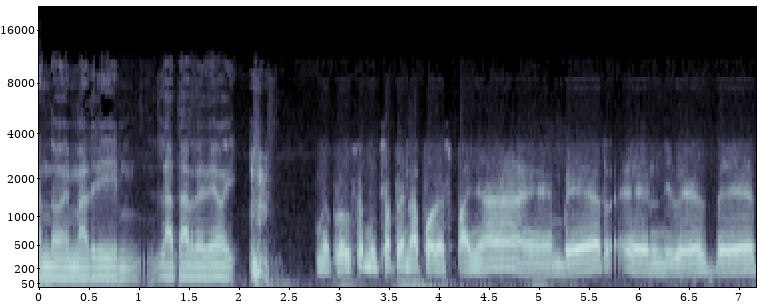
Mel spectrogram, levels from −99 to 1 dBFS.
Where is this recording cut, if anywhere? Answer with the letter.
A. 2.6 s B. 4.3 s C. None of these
A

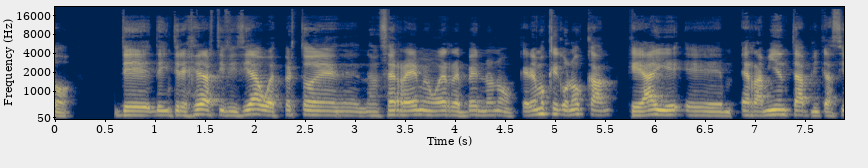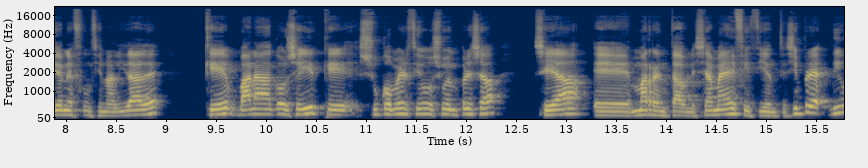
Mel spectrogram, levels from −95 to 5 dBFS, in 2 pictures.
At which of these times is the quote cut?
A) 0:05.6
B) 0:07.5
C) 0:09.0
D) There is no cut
A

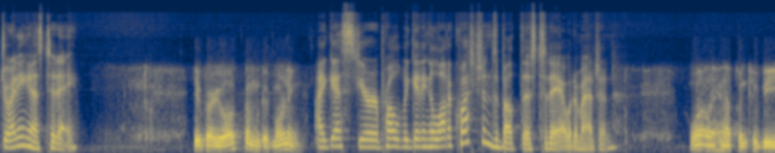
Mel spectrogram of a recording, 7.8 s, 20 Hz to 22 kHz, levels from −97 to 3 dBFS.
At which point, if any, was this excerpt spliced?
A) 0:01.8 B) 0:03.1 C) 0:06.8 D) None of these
D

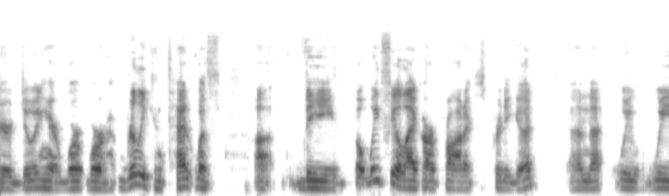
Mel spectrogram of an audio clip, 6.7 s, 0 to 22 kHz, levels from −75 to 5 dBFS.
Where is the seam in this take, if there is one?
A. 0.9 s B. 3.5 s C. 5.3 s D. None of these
B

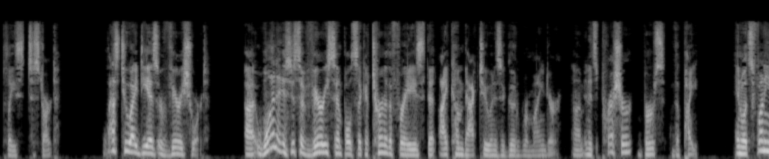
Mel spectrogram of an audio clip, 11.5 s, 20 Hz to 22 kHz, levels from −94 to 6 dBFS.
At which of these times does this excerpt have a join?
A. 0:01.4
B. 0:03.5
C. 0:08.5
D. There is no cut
D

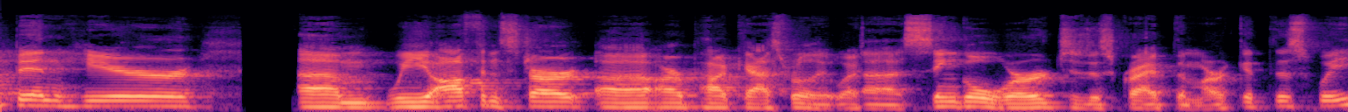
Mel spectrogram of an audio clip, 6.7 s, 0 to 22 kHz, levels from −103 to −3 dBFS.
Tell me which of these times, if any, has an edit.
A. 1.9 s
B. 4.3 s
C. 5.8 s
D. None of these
B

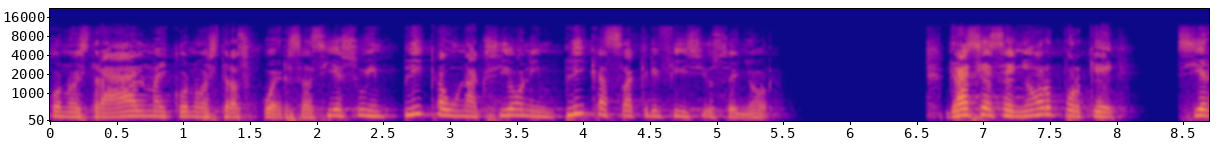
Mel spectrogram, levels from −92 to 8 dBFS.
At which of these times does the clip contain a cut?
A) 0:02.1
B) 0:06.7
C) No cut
B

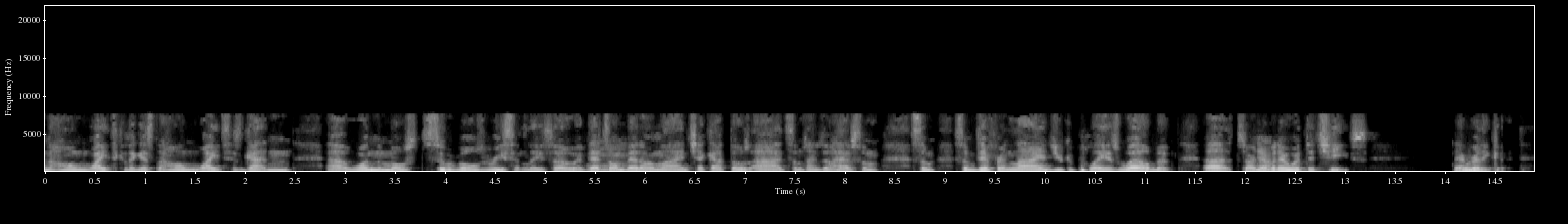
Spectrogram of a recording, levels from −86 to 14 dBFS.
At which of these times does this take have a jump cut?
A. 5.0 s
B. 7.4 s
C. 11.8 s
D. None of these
C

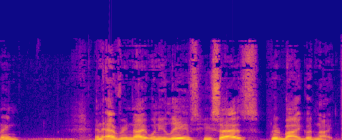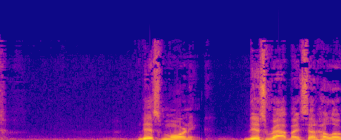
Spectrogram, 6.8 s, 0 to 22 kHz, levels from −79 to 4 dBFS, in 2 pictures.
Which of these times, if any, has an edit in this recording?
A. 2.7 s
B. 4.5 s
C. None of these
A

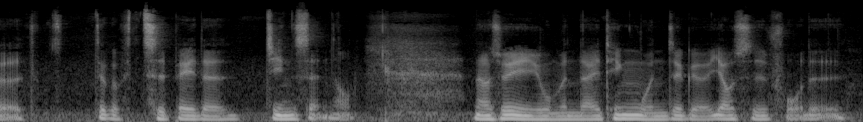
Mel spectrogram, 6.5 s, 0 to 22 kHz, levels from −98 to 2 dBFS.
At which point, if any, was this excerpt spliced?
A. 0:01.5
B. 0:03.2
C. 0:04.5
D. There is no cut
C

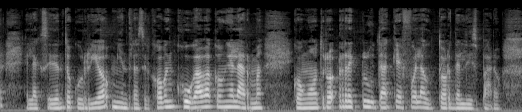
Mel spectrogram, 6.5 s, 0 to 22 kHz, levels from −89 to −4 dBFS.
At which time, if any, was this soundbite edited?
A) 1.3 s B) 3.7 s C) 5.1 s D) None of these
B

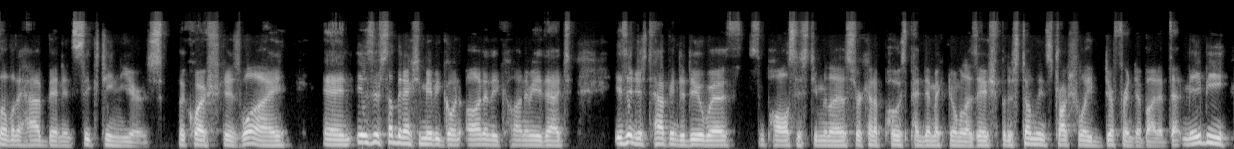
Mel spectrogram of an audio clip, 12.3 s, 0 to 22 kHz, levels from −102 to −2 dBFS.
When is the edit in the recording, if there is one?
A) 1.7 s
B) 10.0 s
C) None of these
A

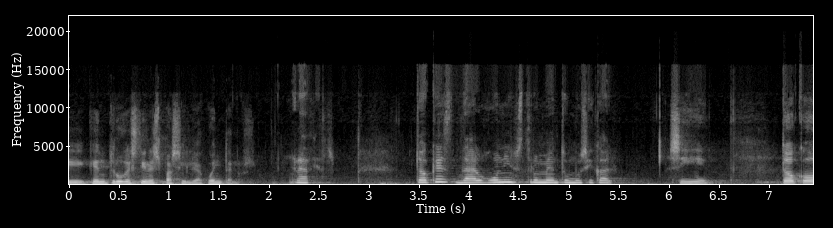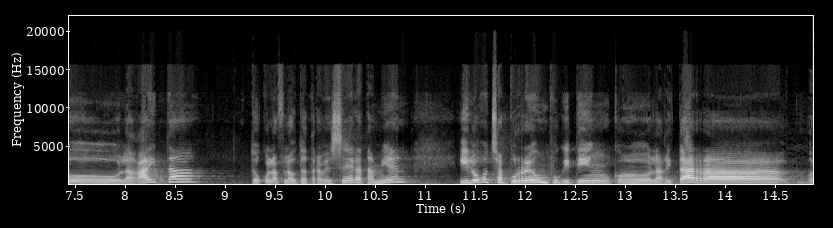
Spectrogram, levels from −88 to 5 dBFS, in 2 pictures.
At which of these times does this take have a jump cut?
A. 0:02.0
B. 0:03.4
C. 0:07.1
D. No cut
A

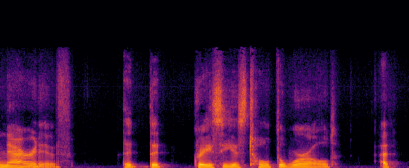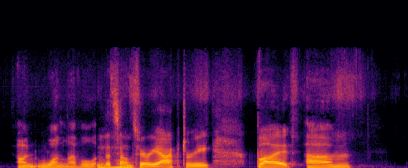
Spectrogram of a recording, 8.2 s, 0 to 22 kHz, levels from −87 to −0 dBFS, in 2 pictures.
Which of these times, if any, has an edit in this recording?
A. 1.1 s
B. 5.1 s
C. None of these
B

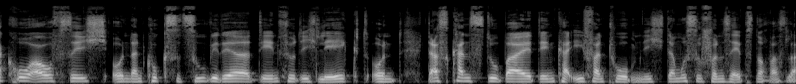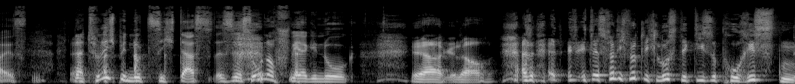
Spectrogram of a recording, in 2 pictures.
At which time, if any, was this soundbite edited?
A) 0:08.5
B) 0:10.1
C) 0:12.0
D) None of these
A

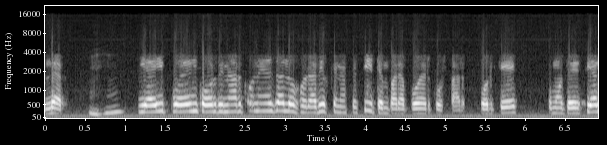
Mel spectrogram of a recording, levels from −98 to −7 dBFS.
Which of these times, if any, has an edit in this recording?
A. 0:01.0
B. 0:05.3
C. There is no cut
A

